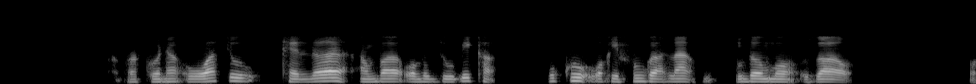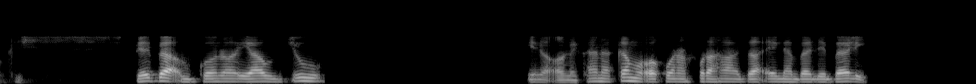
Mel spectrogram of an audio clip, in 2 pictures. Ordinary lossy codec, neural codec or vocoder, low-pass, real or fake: Opus, 64 kbps; codec, 16 kHz, 1 kbps, FunCodec, trained on Chinese and English, 50 frames a second; 3.6 kHz; fake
